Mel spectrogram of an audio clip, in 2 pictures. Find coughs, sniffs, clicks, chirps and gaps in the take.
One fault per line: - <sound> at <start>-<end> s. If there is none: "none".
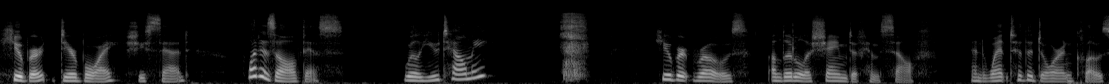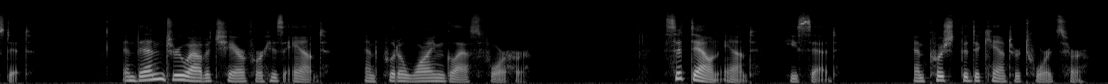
- sniff at 5.6-5.9 s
